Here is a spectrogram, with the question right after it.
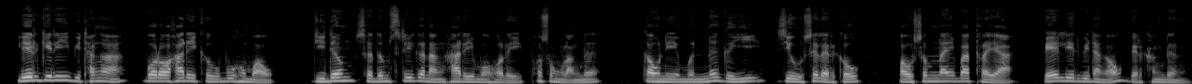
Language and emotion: Bodo, neutral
